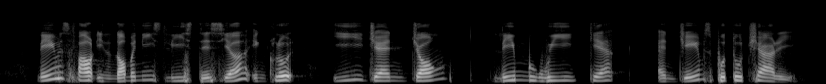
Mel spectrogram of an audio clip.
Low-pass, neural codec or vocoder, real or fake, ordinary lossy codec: 7.2 kHz; none; real; none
